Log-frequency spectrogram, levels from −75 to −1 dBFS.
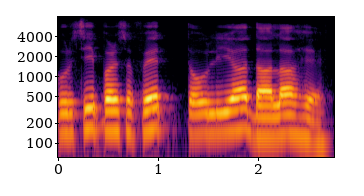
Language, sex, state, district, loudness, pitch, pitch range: Hindi, male, Arunachal Pradesh, Longding, -14 LUFS, 140 Hz, 135-155 Hz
